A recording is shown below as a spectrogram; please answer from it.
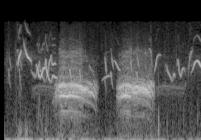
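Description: A crow cawing twice, each call about half a second long, with small birds chirping high over it.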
